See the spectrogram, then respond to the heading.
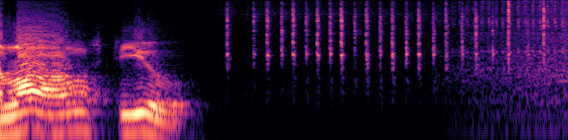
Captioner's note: typewriter keys tapping; projector whirring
